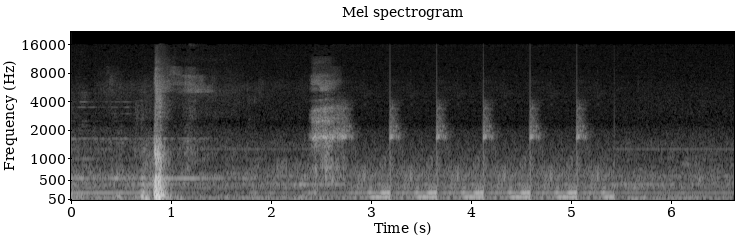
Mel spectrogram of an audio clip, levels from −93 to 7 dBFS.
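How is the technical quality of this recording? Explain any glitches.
The recording has one clear fault, a broken-record loop from 3.19 to 5.43 s. A 467 ms fragment repeats identically five times, likely because playback stalled and re-sent its last buffer. Unlike an echo, the repeats don't decay, and the audio meant for that stretch is lost.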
